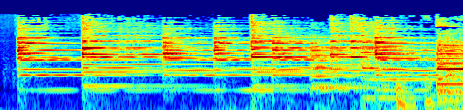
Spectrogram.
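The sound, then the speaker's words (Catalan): Church bells ring the festive peal (toc de festa) for a festa major, several bells struck in quick succession with bright, overlapping metallic tones that keep sounding throughout, with no voices. “El toc de festa, que fins ara només hem fet males notícies, sembla que el pobre campaner només porti males estrogances,”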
